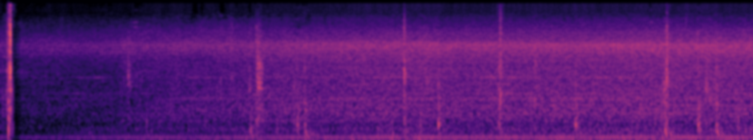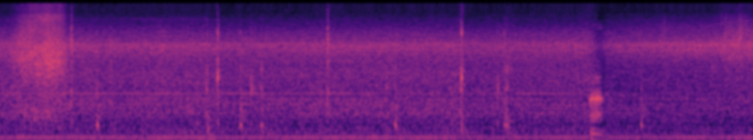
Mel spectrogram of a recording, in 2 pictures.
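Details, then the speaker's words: Classic car window stuck after customer used it at a toll: steady low regulator motor hum with faint ticking about four times a second but glass doesn't move; failed window regulator. "Bunyi kan? Tapi kenapa yang ni tak gerak? Cermin tak gerak."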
